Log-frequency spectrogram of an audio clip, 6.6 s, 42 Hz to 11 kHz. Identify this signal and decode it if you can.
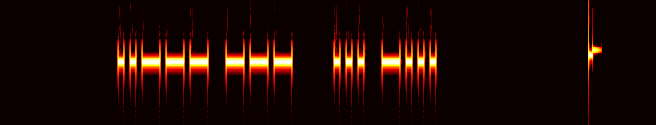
Morse code, heard as a keyed tone, about 20 wpm, 700 Hz. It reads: 2O SB
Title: Winter Field Day Exchanges 20wpm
